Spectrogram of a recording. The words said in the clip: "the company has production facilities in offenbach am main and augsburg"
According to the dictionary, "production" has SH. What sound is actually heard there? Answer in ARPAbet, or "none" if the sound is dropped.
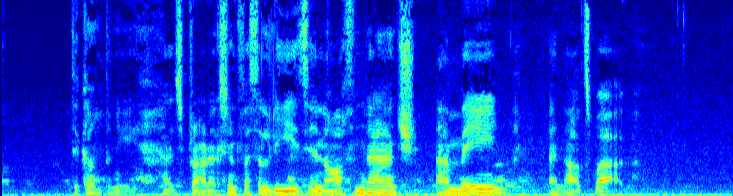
S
